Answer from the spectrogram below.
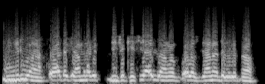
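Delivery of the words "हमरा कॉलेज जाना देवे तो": ordinary talk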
